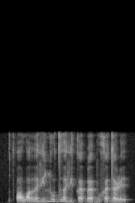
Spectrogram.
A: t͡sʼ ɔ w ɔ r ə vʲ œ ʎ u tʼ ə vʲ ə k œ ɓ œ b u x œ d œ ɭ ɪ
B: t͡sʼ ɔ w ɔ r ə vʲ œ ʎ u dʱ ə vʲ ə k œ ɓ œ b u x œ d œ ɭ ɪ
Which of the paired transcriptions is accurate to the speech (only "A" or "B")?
B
